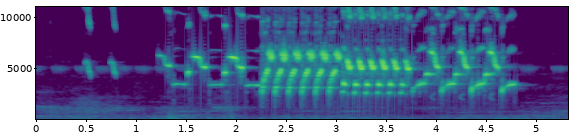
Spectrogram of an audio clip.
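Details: Singing goldfinch x canary hybrid, clean song used to stimulate males and teach young birds; a few sparse high chirps, then a dense run of rapid repeated trilled notes and twittering phrases lasting about three seconds before stopping.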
